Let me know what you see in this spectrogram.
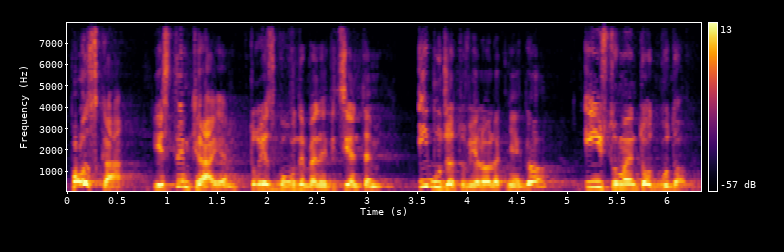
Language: Polish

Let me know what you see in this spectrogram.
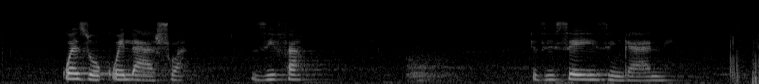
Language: Zulu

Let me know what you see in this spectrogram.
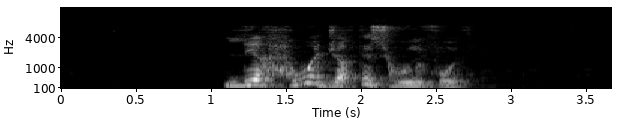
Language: Kabyle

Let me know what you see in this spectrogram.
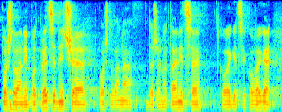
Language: Croatian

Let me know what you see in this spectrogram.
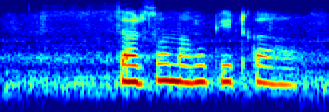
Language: Bhojpuri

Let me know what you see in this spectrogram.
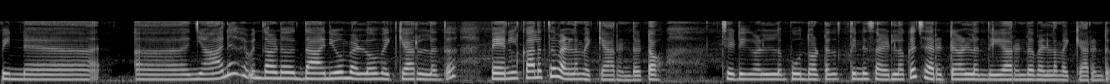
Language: Malayalam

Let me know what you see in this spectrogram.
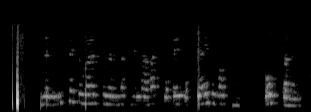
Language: Icelandic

